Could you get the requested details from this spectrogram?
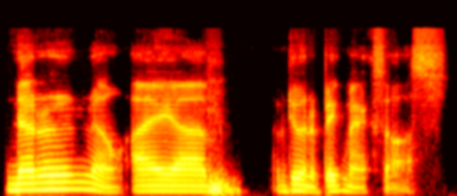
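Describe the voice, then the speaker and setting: Low-voiced guy on a podcast, blunt, jokes about himself, dead dry sound. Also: a little slow, smooth, no echo. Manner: blunt, self-mocking, swears casually. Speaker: podcast co-host. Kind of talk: casual chat.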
